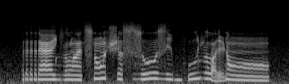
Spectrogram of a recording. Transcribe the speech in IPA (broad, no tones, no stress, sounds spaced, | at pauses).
r æː ʎ lˠ æ̃ s ɔ̃ ʃ ʌ s z ʊː z i b ʔ u ʎ lˠ ḭ ɽ ɔ̃ː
